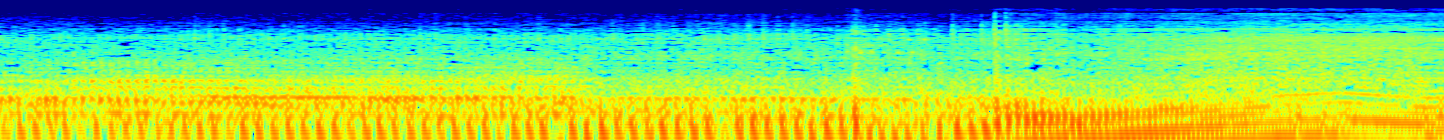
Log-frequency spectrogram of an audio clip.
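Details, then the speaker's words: Karisma motorcycle at idle: a quick, regular metallic clatter keeping time with the engine. The cylinder block is worn oversize (not the piston), letting the piston slap. "suaranya ini bunyi ini adalah di bagian blok ya bagian blok piston nya sudah longgar diblok ya bukan piston yang longgar ya"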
